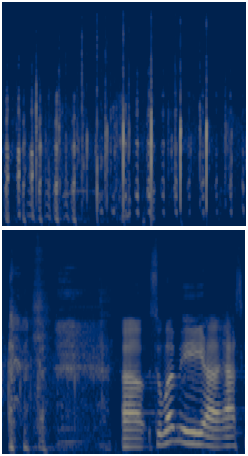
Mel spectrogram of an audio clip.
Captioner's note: panelists laughing; audience clapping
